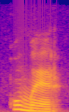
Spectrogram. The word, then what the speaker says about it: comer: Так как все глаголы в испанском заканчиваются на букву «эре», то инфинитив мы всегда будем читать с ударением на последний слог. Ну, например, «трабахар» – «работать». Comer – есть, бибир – жить.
